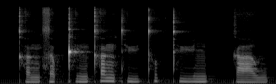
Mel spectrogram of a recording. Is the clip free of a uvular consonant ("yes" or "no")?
yes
